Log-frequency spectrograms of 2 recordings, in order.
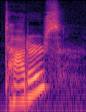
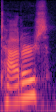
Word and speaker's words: Tatars: Tatars is what they said. Tatars. Almost like taters, but Tatars.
